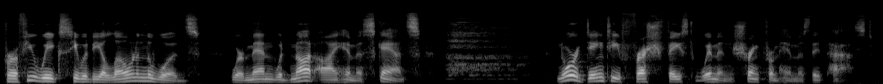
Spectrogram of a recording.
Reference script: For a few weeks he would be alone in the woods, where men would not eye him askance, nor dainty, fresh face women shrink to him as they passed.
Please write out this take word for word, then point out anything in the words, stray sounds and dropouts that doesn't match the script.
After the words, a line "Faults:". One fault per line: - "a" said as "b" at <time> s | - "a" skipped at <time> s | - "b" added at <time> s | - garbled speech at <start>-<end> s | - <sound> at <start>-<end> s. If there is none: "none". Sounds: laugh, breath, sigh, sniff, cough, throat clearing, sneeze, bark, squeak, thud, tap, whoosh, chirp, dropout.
For a few weeks he would be alone in the woods, where men would not eye him askance, nor dainty, fresh faced women shrink from him as they passed.
Faults:
- sigh at 4.4-5.3 s
- "face" said as "faced" at 6.6 s
- "to" said as "from" at 7.7 s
